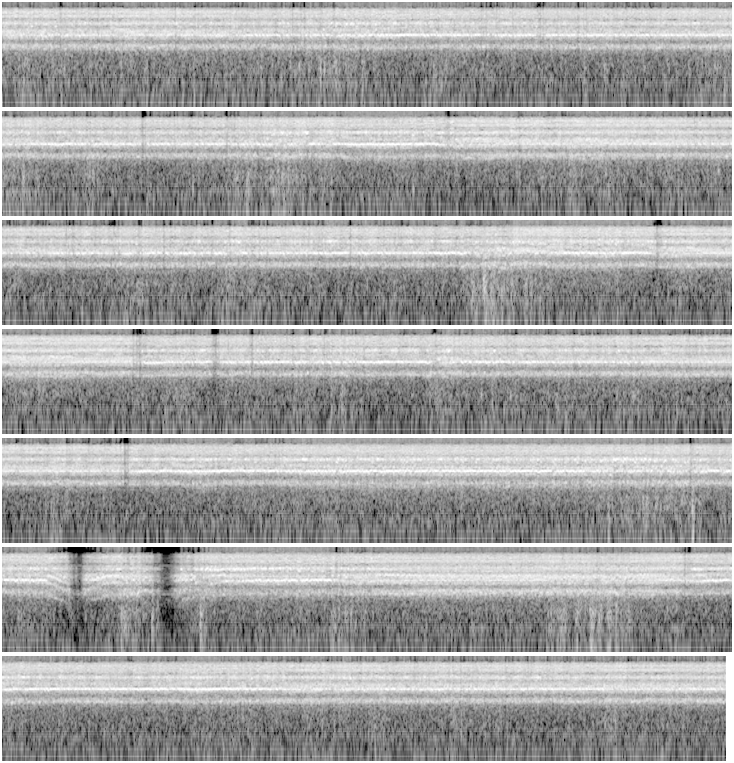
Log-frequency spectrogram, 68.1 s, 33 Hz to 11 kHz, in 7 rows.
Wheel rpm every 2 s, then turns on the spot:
230, 230, 230, 230, 230, 230, 230, 220, 230, 230, 230, 230, 230, 230, 220, 230, 230, 230, 230, 230, 230, 220, 210, 210, 200, 120, 200, 210, 210, 230, 230, 230, 230, 230.
none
